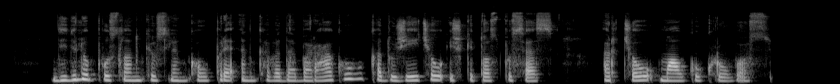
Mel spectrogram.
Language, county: Lithuanian, Utena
